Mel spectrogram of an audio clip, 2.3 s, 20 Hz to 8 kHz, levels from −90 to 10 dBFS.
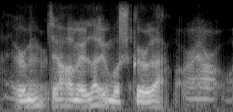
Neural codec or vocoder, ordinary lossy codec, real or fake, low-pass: autoencoder, 22.05 kHz, a latent of 192 numbers a frame, VITS, trained on many speakers; Opus, 16 kbps; fake; 7.2 kHz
